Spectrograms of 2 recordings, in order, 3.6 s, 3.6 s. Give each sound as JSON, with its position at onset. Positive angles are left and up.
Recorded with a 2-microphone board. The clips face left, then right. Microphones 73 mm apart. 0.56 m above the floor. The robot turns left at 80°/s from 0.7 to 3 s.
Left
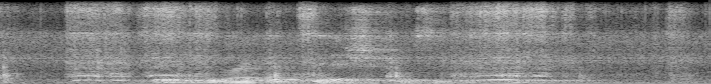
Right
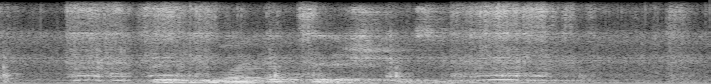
{"t": 0.8, "sound": "a man speaking", "azimuth_deg": -50, "distance_m": 4.5}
